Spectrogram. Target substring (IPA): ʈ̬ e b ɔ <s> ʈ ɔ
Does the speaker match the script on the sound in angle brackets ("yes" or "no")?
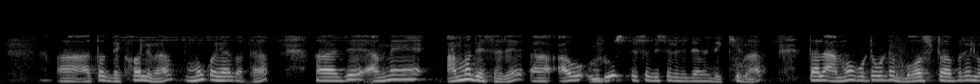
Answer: yes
